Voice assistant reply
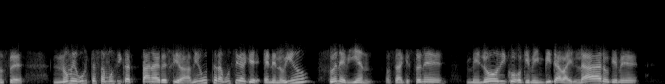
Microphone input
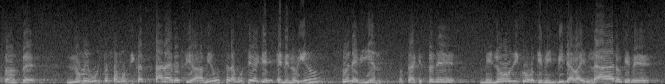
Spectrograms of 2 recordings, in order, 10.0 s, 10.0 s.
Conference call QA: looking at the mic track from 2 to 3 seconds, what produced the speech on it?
echo only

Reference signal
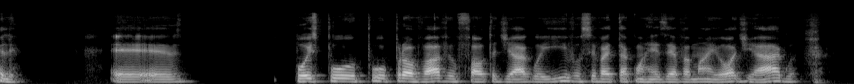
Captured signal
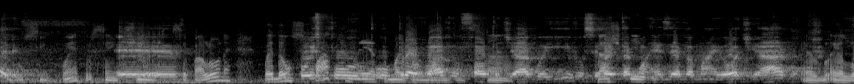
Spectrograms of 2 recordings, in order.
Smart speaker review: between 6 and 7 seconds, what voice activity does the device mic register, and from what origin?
both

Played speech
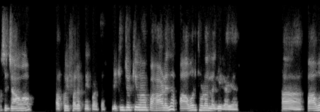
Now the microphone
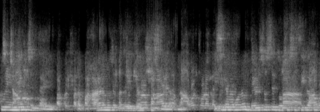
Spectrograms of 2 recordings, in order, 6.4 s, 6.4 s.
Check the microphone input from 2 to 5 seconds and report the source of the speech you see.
both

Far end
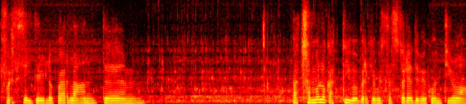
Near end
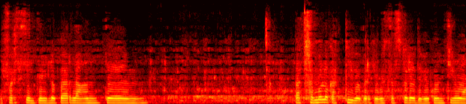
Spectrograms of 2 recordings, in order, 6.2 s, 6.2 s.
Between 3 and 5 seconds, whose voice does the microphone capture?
echo only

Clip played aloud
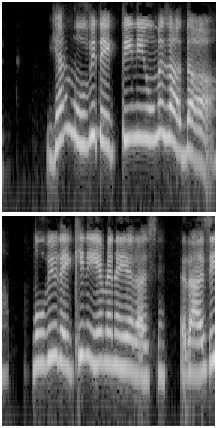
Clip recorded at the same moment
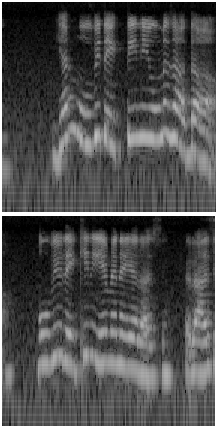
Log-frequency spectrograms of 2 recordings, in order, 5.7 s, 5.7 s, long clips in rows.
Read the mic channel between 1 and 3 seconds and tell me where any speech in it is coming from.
echo only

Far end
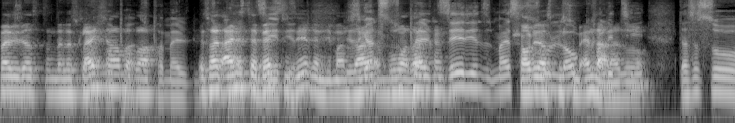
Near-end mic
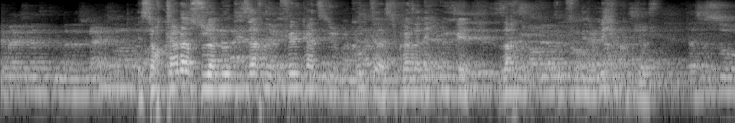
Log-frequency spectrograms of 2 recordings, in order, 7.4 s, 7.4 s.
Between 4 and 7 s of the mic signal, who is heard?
both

